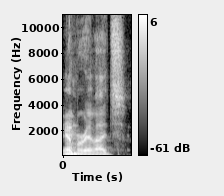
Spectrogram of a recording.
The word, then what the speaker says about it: Almoravids: Almoravid Almoravids Almoravids Yeah, you know, so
